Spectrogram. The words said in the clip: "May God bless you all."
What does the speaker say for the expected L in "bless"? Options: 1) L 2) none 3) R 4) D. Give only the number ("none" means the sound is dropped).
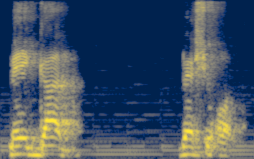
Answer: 2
